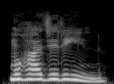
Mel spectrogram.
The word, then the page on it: मुहाजिरीन: مہاجرین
